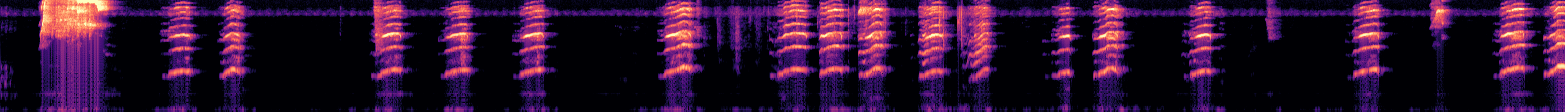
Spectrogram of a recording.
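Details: Infant monkey Don calls out with one sharp high scream at the start, then many short tonal cries, often in pairs or quick runs, with short silences between them. Faint low thumps are heard under some calls.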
